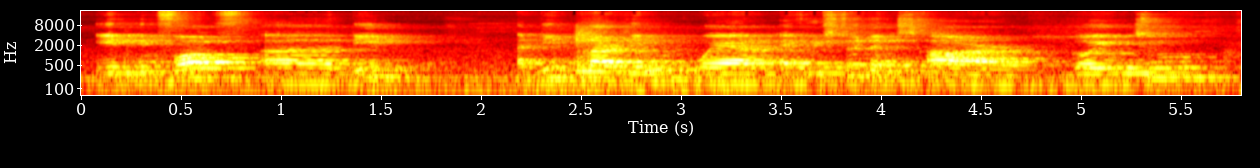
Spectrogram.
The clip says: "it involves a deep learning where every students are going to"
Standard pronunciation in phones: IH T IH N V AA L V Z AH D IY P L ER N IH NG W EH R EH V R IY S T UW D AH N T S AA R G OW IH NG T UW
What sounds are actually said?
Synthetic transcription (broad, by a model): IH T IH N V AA L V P AH D IY P L ER N IH NG W EH R EH V R IY S T UW D AH N T S AA R G OW IH NG T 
